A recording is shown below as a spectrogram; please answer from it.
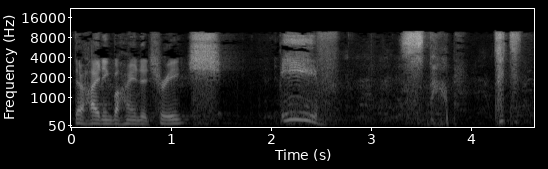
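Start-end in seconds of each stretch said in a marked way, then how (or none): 1.2-4.5 hushed unvoiced whisper to Eve. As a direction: hiss it from behind the tree. Adam hiding whispering to Eve.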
